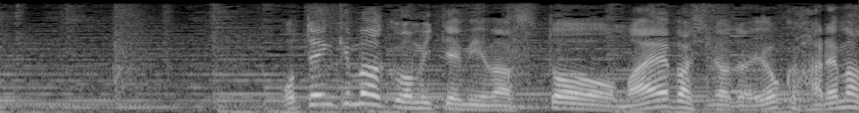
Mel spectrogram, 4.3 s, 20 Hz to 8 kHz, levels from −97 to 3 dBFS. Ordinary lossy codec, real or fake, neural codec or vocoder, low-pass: none; real; none; 7.2 kHz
